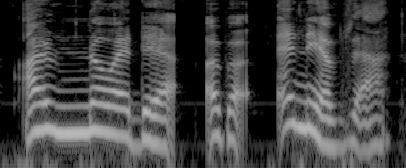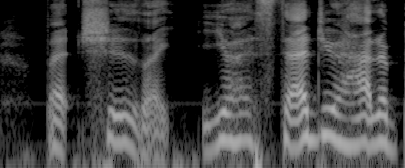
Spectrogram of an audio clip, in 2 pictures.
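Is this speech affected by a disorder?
Yes: traumatic brain injury, ataxia; severe injury at 16, affects walking and speech; 10 years since injury, past coma and rehab; speech impediment, talks differently.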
